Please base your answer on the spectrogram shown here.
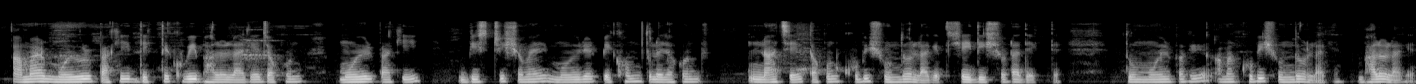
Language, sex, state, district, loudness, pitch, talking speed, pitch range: Bengali, male, West Bengal, North 24 Parganas, -18 LUFS, 115 Hz, 145 wpm, 110-125 Hz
